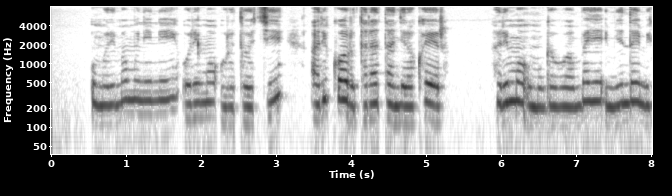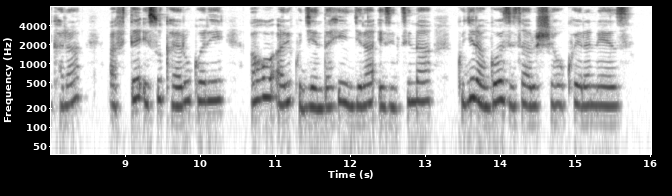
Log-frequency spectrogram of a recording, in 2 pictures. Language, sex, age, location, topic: Kinyarwanda, female, 25-35, Huye, agriculture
